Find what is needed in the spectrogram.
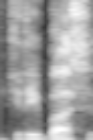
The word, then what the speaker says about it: Kiribati: Ada Kiribati. – Kiribas itu bacanya.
